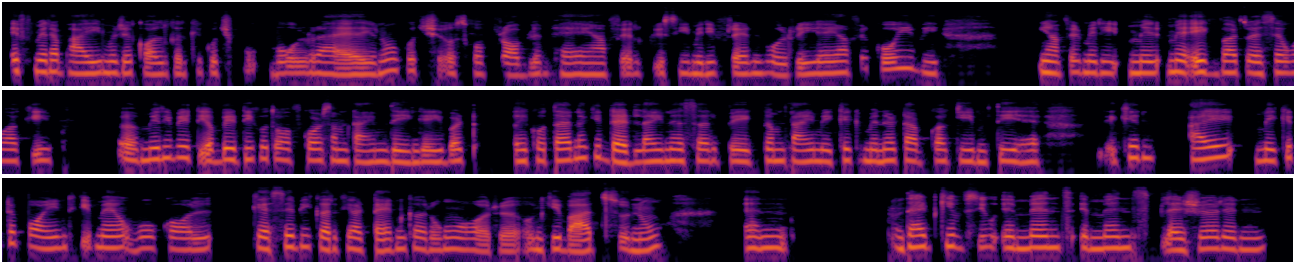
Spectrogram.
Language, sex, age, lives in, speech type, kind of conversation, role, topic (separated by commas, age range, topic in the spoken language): Hindi, female, 45-49, India, conversation, podcast, guest, Kaun si rozana ki chhoti aadatein aapka stress kam karti hain?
